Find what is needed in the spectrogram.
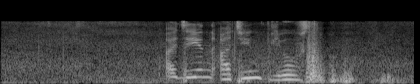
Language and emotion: Russian, neutral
